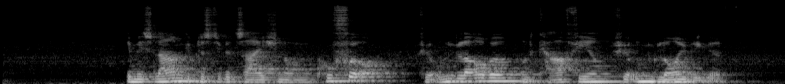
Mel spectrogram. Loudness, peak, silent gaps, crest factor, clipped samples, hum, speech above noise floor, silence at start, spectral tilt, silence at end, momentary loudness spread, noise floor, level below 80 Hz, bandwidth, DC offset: -23 LUFS; -8 dBFS; none; 16 dB; under 0.1%; none; 38 dB; 1.25 s; -8.5 dB/octave; 0.6 s; 12 LU; -60 dBFS; -58 dBFS; 15 kHz; under 0.1%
